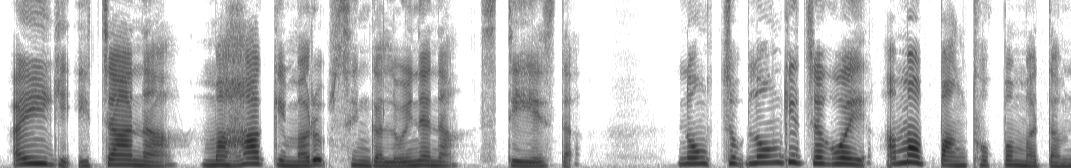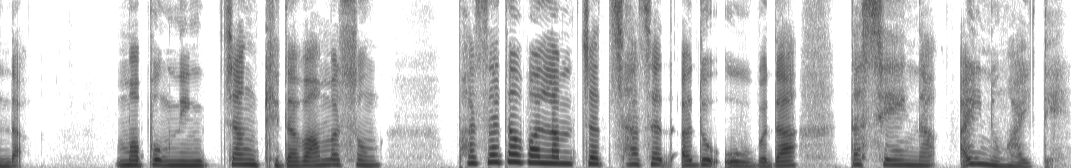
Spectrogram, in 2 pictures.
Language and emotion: Manipuri, sad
